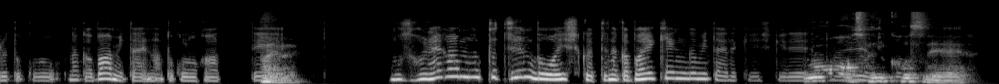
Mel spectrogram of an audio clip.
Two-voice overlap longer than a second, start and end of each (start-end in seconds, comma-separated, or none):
8.0-9.4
